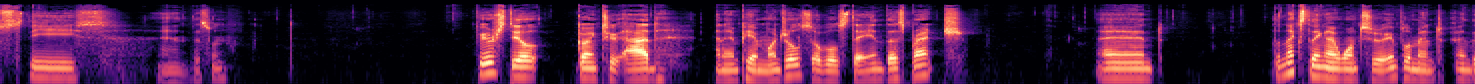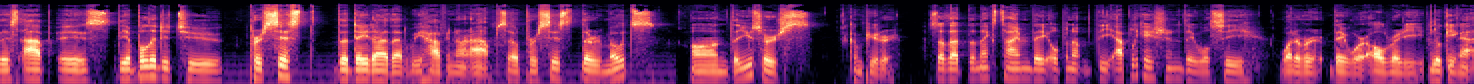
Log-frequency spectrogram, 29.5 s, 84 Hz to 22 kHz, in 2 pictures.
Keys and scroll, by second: 1.5 super+b.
